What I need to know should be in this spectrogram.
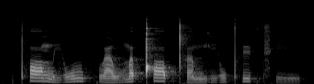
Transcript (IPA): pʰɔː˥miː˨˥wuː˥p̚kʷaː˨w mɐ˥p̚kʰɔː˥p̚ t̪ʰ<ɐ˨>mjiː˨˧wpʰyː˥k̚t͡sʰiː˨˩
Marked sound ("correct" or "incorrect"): correct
